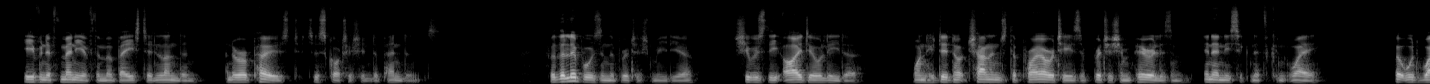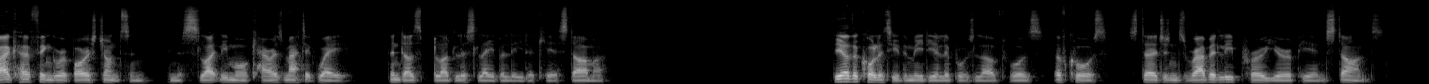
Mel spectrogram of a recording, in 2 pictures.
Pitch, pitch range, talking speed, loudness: 100 Hz, 95-105 Hz, 160 wpm, -28 LUFS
